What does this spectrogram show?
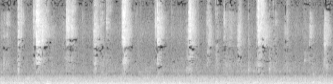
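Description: A person chewing crunchy ghost pepper chips: a steady run of crisp crunches, about two a second.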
